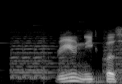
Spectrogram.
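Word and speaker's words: Reuniclus: 39 and then after that it'll evolve into Reus or ricus is some people like to call it um Reas is the um actual pronunciation but yeah um some people like to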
